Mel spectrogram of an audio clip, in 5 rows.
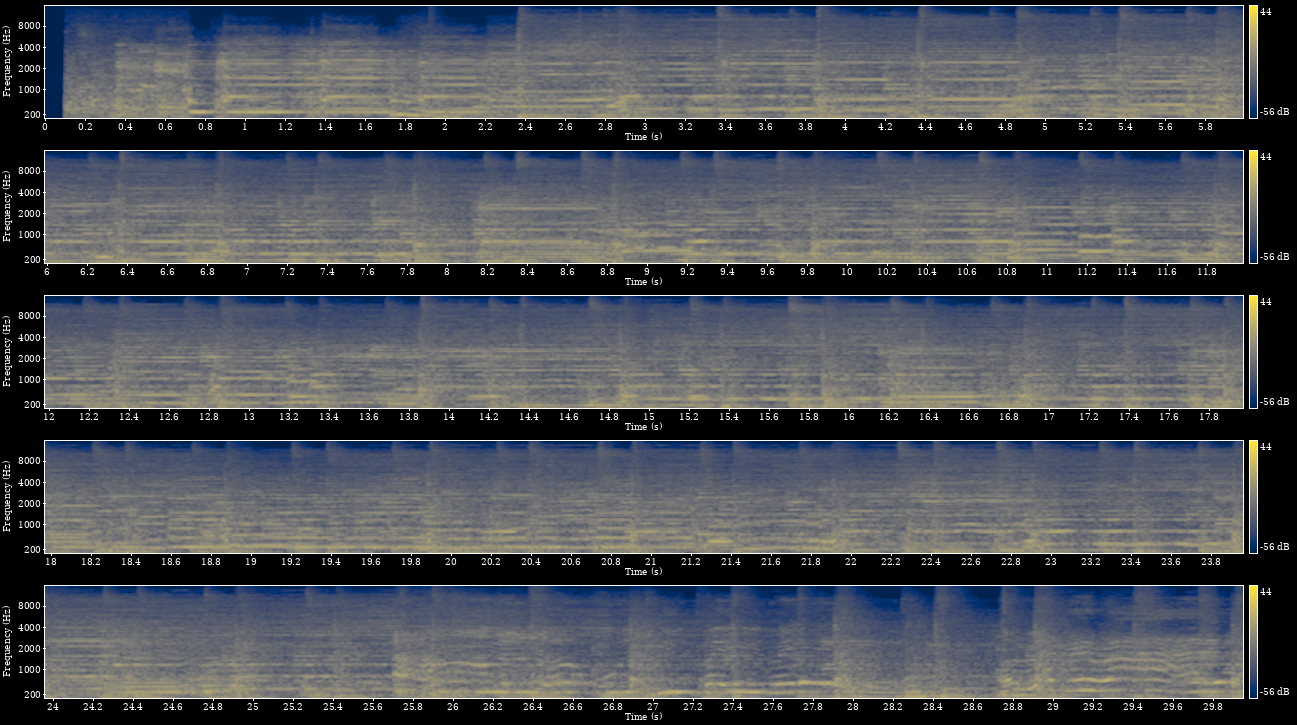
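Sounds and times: drum kit: 0.1s - 29.9s
electric guitars: 0.1s - 29.9s
harmonica: 2.4s - 26.6s.

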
